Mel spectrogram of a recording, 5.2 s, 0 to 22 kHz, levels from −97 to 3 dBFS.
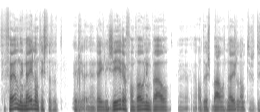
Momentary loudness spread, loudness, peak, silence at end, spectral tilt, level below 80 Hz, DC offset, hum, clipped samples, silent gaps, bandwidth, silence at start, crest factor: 18 LU; -34 LUFS; -12 dBFS; 0 s; -6.5 dB/octave; -66 dBFS; under 0.1%; none; under 0.1%; none; 13.5 kHz; 0.05 s; 22 dB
